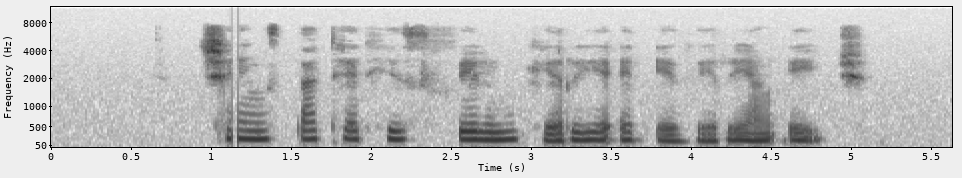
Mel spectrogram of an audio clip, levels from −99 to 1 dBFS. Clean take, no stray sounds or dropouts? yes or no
no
